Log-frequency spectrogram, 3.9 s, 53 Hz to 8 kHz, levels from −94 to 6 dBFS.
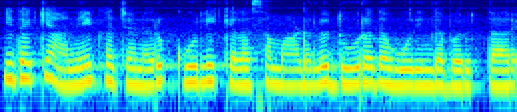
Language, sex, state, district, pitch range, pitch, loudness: Kannada, female, Karnataka, Mysore, 180-210 Hz, 190 Hz, -31 LUFS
